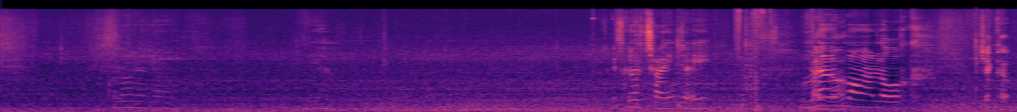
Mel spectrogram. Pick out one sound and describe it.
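A man speaks calmly close by inside a car.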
